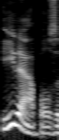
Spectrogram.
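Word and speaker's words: Étaples: Etaples. I'm trying desperately not to mispronounce that. Eat apples, as it was known to the insular Tommy. I could have just pronounced it that way.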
